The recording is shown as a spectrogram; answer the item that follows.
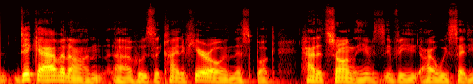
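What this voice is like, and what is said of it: Usual voice. Nothing is said of it.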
